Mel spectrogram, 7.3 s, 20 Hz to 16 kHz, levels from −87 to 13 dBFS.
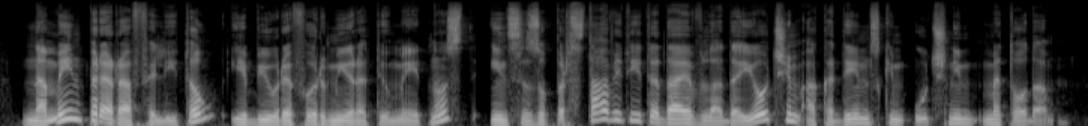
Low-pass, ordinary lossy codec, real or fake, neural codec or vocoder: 14.4 kHz; none; real; none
